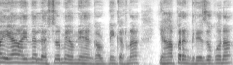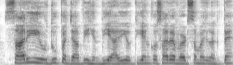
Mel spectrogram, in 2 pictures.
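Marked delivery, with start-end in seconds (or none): none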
